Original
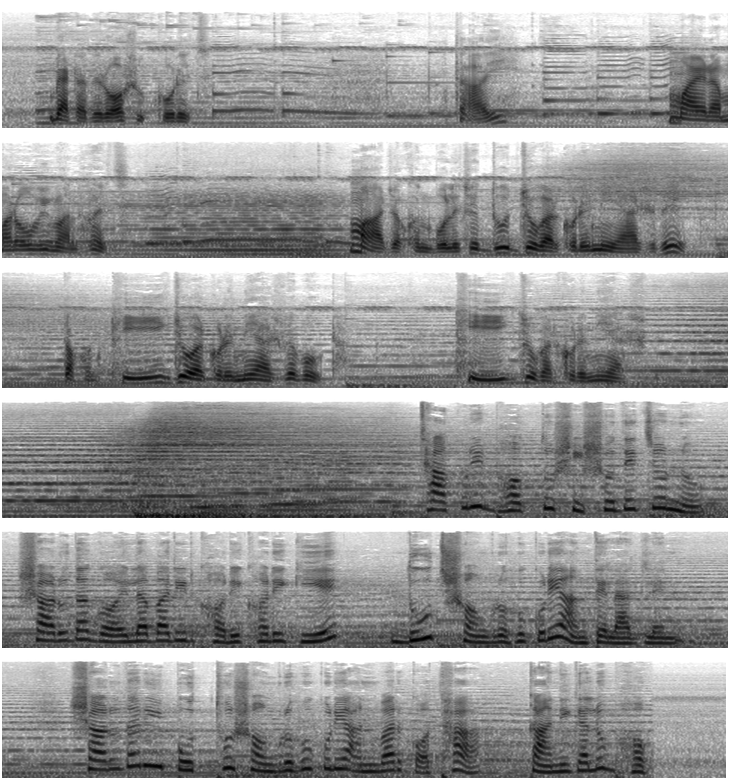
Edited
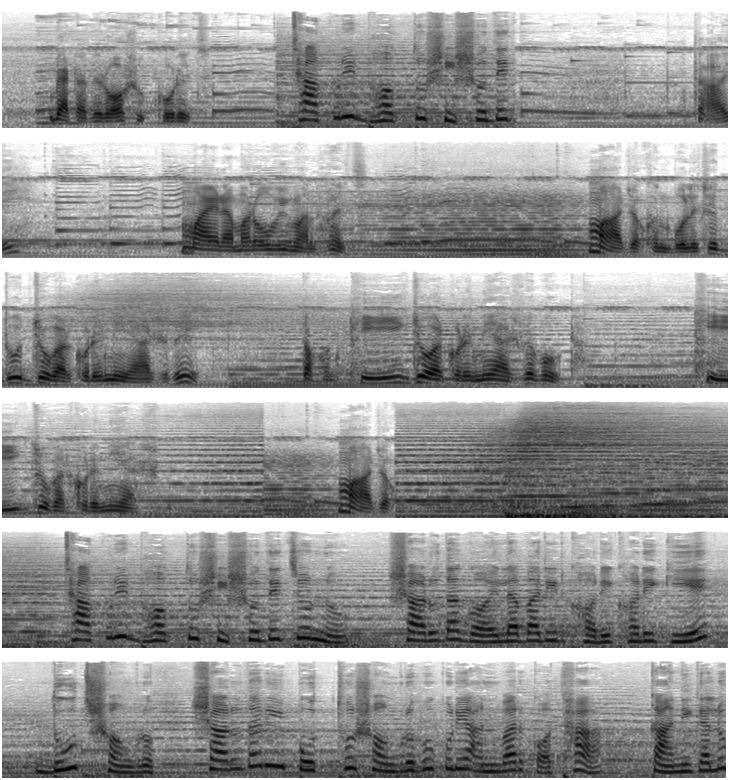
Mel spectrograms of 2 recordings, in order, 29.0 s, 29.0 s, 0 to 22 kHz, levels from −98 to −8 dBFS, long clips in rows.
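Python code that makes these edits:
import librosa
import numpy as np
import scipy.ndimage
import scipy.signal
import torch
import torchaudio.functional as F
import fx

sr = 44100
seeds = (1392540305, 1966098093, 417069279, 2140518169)

y = fx.edit(x, sr, fx.duplicate(start_s=6.66, length_s=0.88, to_s=14.67),
    fx.duplicate(start_s=17.2, length_s=1.59, to_s=1.83),
    fx.cut(start_s=22.73, length_s=1.66), tone=tone)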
